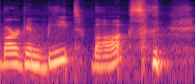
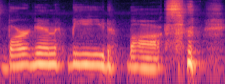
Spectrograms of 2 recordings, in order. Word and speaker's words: Bargain Bead Box: just drives me insane it's not bargain beat box it's bargain bead box it's beads so yeah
